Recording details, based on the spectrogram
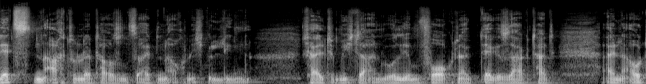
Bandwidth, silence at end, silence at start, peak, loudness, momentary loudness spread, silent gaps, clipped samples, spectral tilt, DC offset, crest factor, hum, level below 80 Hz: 19 kHz; 0 s; 0 s; 0 dBFS; -19 LUFS; 12 LU; none; under 0.1%; -3.5 dB/octave; under 0.1%; 18 dB; none; -32 dBFS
